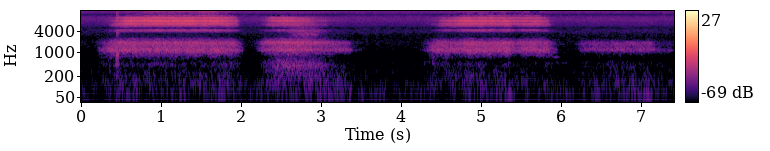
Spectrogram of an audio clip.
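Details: Slow, noisy, whistling nasal breaths, about 15 a minute, with a snorting quality from a sleeping adult man whose nose and mouth are lightly touched: snoring.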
